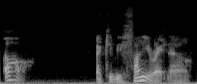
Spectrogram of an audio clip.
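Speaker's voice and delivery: ordinary talk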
